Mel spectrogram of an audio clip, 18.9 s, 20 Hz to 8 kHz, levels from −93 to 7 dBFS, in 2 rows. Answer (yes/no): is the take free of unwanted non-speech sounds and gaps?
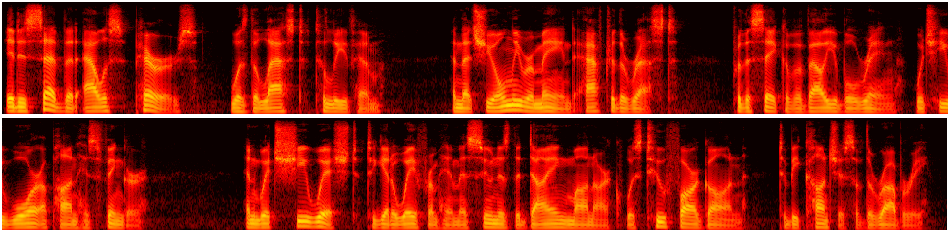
yes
